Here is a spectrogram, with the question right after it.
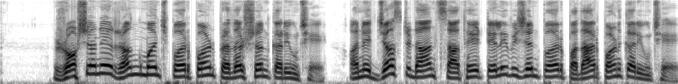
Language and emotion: Gujarati, neutral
